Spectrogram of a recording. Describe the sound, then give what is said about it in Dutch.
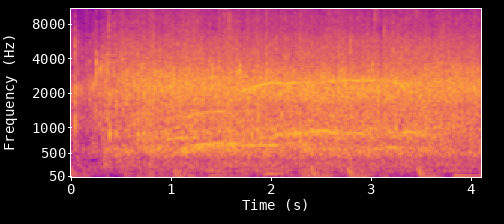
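Sustained cross-party applause from a large crowd following a speech by climate activist Anuna de Wever, a dense, steady wash of clapping that holds at an even loudness for several seconds, with a faint whistle or cheer threading through. “Ja, Anuna de Wever, veel volk, ook heel veel applaus.”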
